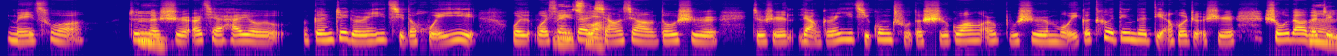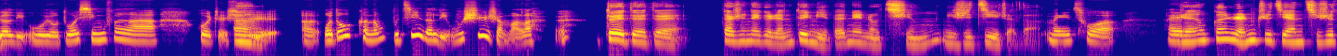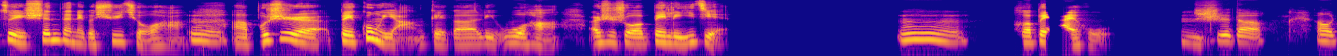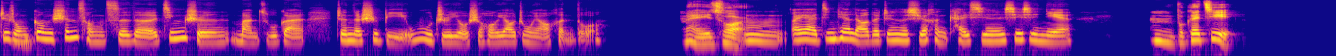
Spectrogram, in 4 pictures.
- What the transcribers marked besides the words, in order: other background noise; unintelligible speech
- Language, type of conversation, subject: Chinese, podcast, 你觉得陪伴比礼物更重要吗？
